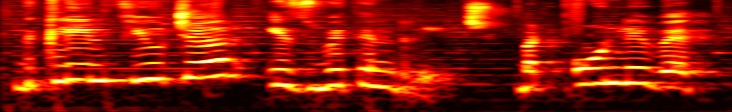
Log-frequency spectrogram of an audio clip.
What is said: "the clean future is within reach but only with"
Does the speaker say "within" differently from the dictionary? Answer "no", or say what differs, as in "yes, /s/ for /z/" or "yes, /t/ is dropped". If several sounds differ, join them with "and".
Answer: yes, /t/ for /θ/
